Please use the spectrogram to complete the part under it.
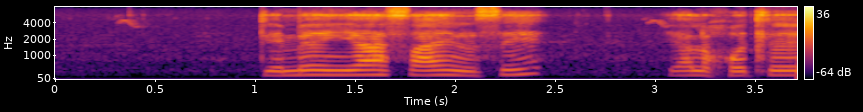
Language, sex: Southern Sotho, male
